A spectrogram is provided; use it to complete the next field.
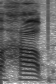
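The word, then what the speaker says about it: half: एच ए एल एफ तो इसे हाल पढ़िए का नहीं इसे क्या पढ़ना है इसे पढ़ना है आपको हाफ यहां पर एल साइलेंट है ठीक है तो हाफ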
